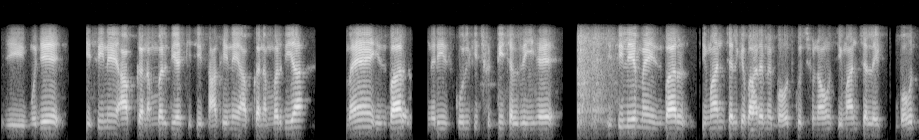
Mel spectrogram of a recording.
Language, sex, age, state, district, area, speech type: Urdu, male, 18-30, Bihar, Purnia, rural, conversation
